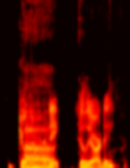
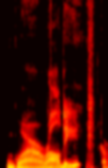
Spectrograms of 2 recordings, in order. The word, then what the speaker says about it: Guaraldi: Vince, Vince Gilliardi. Guaraldi. Yeah, I always mispronounce.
